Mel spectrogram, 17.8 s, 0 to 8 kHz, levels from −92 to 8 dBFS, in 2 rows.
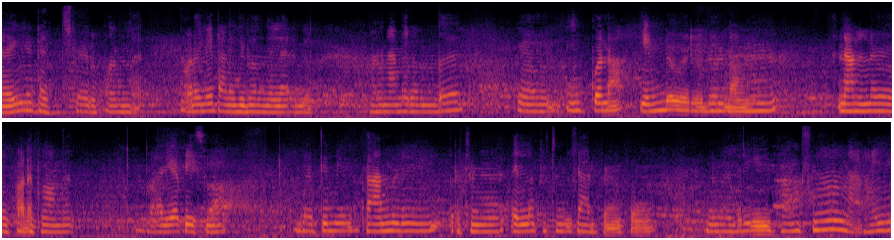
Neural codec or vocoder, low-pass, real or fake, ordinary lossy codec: codec, 16 kHz, 2 kbps, X-Codec, HuBERT features, trained on general audio; 7.2 kHz; fake; none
